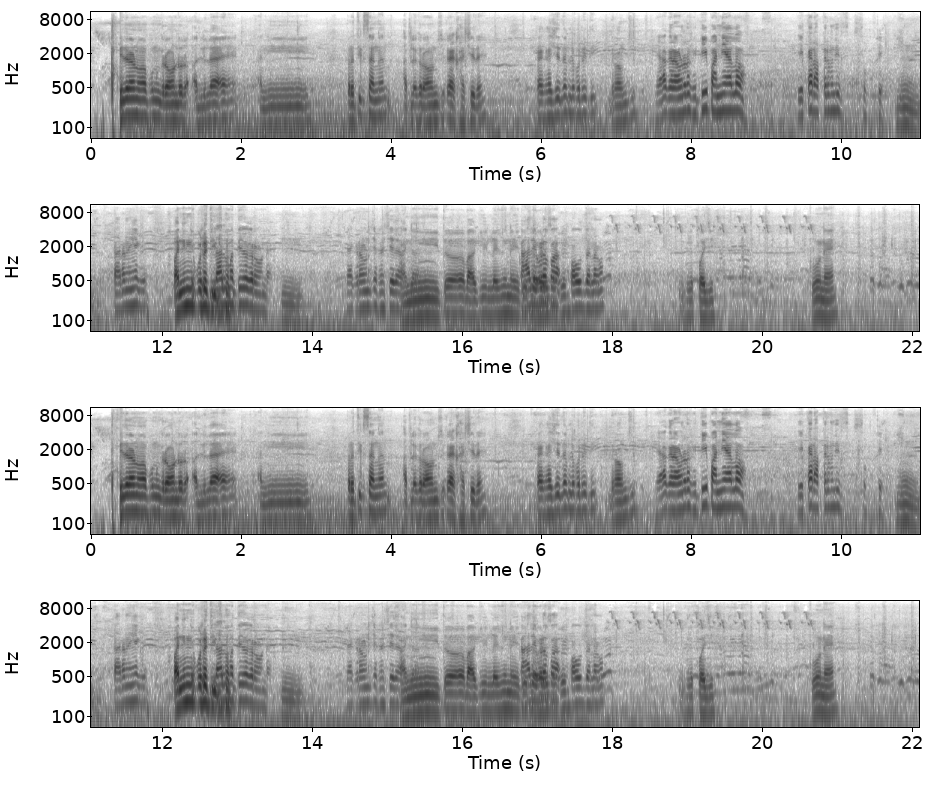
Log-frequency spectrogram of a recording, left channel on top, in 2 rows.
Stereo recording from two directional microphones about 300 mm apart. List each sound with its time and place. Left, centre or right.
0.3 s speech: centre
7.5 s speech: centre
12.1 s speech: centre
12.9 s speech: centre
14.4 s speech: centre
15.2 s speech: centre
16.7 s speech: left
19.0 s speech: centre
